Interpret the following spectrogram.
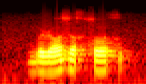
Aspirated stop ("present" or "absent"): absent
